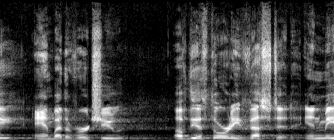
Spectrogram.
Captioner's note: none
